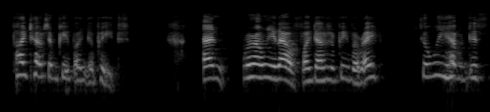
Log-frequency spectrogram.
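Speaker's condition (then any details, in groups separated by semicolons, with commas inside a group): Cerebral palsy; from birth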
